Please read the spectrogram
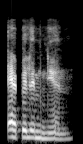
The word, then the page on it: epilimnion: Indian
